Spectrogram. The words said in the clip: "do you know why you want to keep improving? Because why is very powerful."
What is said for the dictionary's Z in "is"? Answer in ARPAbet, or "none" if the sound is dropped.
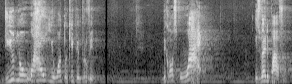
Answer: S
